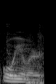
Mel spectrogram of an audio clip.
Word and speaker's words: Euler: all right lesson 4.4 Euler circuits that word is pronounced Euler ger that is the name of a famous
